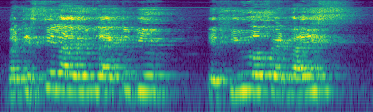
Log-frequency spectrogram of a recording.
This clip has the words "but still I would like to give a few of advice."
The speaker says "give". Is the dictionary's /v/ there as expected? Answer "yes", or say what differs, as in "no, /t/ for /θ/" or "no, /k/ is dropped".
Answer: no, /v/ is dropped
